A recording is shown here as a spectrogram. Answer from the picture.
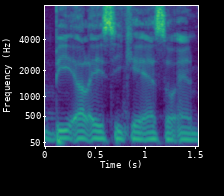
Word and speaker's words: Blackson: H A E L B L A C K S O N. Black son. Son of a black man.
